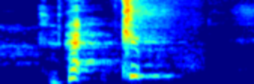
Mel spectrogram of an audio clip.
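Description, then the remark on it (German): A person fakes a sneeze with their voice: a short breathy build-up, then a sharp, explosive burst, fairly loud, followed by silence. “Ähm, als du dich ein bisschen runterbeugst und einen halben Schritt machst, wirbelst du ein bisschen Staub auf, der dir in der Nase kitzelt, sodass du erstmal niesen musst.”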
